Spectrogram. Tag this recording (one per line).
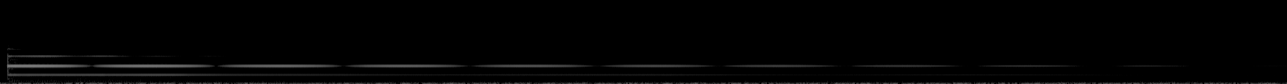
sample
bells
orchestra
chimes
music
decca-tree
